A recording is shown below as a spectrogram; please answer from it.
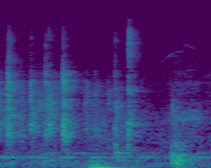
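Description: Computer keyboard being typed on: a few separate keystrokes, with a dull low thump about a second in.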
